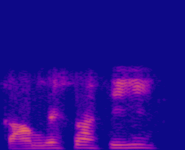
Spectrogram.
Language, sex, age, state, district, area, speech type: Kashmiri, male, 18-30, Jammu and Kashmir, Kulgam, rural, conversation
